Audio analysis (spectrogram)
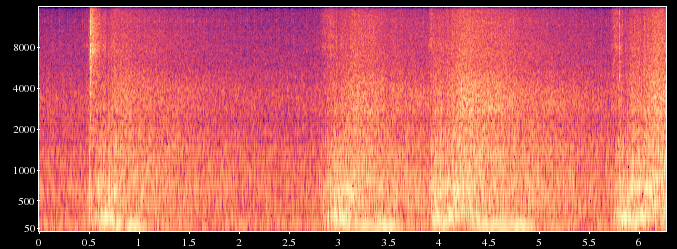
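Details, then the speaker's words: Porsche 912 air-cooled flat-four run after over 10 years of storage, once the cooling fan was repaired and adjusted. Slightly warm: revs blip cleanly and settle back each time, no knocks or rattles. Healthy, with the top oil leak fixed. "it's a runner uh sounds pretty good I got a little bit of warmth into it"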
